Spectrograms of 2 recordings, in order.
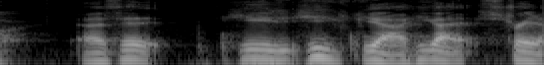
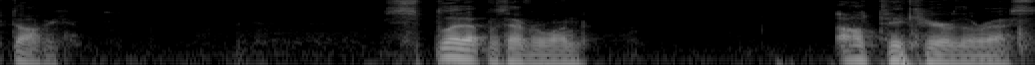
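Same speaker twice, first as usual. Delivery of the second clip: soft, hushed half-whisper with no voice; 3 semitones lower, 5 dB quieter than usual. Storyteller voices Ezekiel half-whispering to Dobby; half-whisper. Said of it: "as he whispers".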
